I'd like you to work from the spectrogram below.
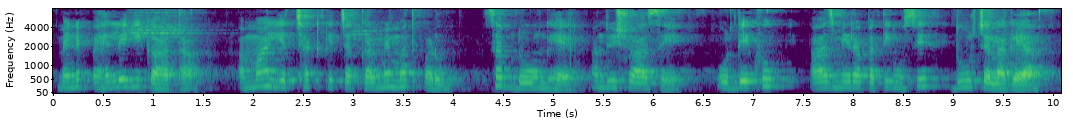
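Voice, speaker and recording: A woman's voice: medium pitch, takes it slowly, creaky, warm tone. A woman voicing a proud, dismissive young wife in a spoken storybook tale, talking down to her mother-in-law. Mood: distraught. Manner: scornful, self-assured. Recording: roomy echo.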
